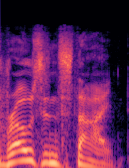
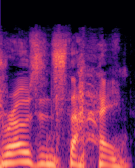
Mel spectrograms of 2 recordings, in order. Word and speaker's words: Rosenstein: It's Rosenstein. Trust me, it's Rosenstein. I know you keep, I've gotten this from so many people, it's Rosenstein. I say it wrong all the time, it's Rosenstein.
